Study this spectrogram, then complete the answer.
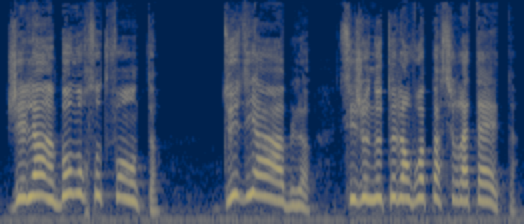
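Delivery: loud, high blustering threat; irate threat. A narrator's reading. Old man threatens to throw cast iron at caller, irate. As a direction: warn the intruder off at full voice.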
